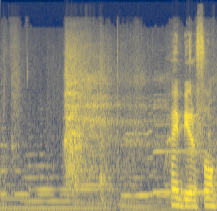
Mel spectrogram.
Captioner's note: nick sighs wearily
